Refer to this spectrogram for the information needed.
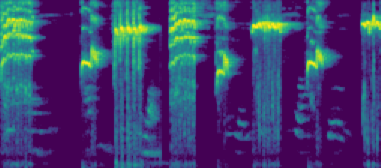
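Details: Tutor song of a cucak cungkok for training murai, cucak ijo and kacer, rich in rough rasping fills: loud gritty buzzes interleaved with piercing rising whistles, separated by short pauses.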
